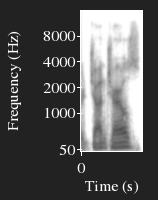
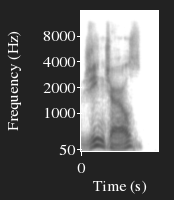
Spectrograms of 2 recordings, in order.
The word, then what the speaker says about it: Jean Charles: Shemar Jean Charles or John Charles pronounces his name Shemar Jean Charles.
